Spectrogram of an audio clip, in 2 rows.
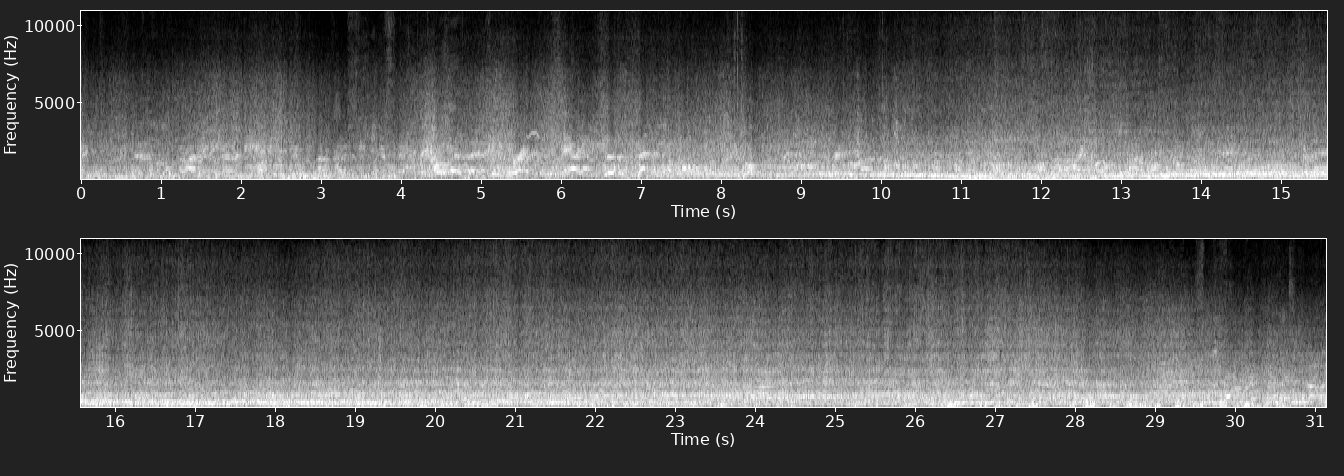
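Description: Formula 5000 race cars' V8 engines running at a hairpin, their pitch falling as they slow for the corner and rising as they accelerate away, more than once.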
